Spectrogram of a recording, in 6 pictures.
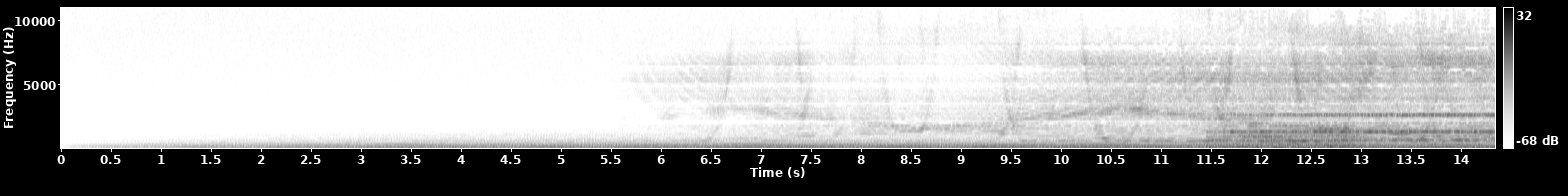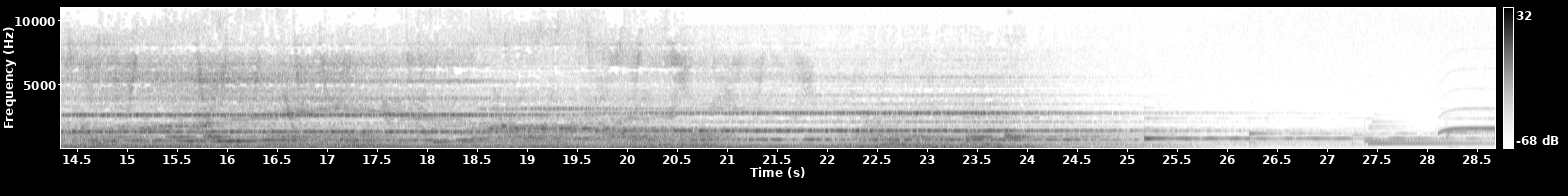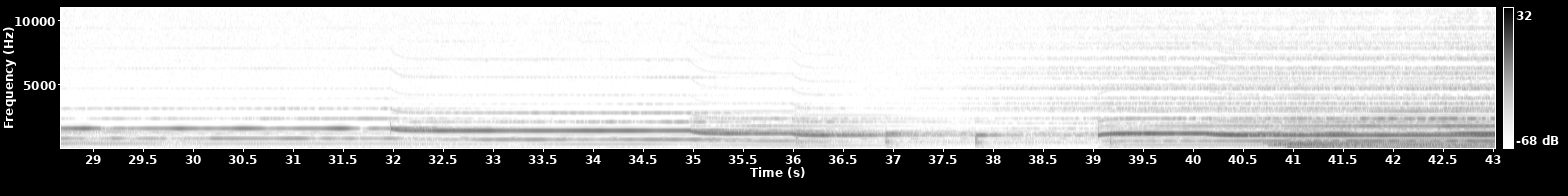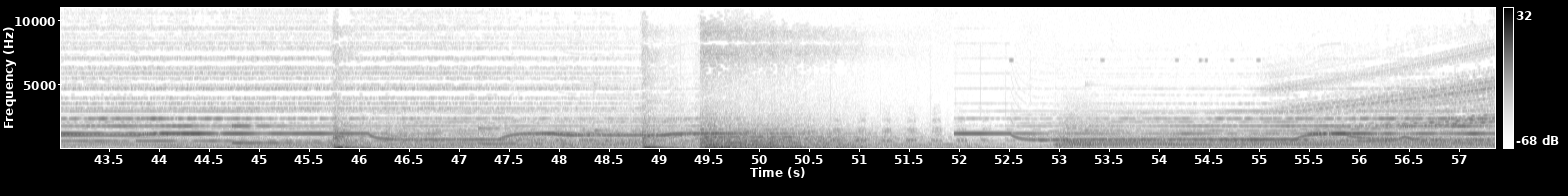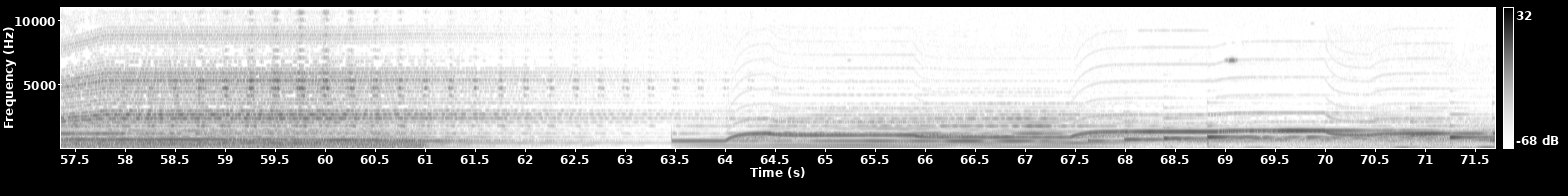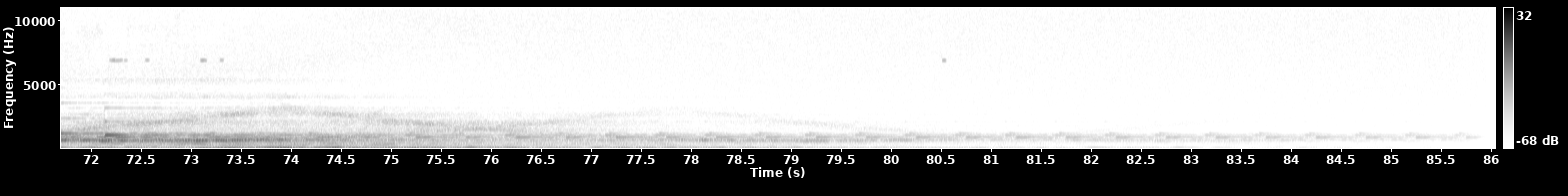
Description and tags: WORRIED WAILfade
Dark, vaguely American Indian sounding introduction, slight feeling of menace, mystery, ends up sounding a bit X-files.
odd, dark, unease, menace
